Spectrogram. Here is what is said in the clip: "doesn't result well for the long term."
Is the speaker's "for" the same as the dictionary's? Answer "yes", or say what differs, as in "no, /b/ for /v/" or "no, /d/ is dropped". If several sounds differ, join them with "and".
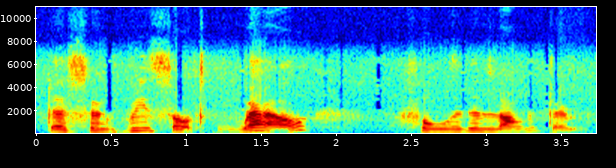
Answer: no, /w/ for /ɹ/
